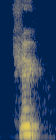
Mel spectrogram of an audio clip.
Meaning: diarrhea
- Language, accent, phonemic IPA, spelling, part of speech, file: French, Canada, /fly/, flu, noun, LL-Q150 (fra)-flu.wav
